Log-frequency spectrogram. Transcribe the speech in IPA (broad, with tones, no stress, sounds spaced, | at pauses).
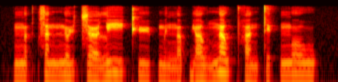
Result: ŋ ɐ˨ k̚ t͡s ɐ˨ n n̪ ɵ˨˥ ɥ t͡s œː˨˩ l iː˧ kʰ yː˨ p̚ m ɪ˨˩ ŋ ɐ˧ p̚ j ɐ˨ w n̪ ɐ˥ w pʰ ɐ˨ n t̪ ɪ˨˥ k̚ ŋ o˥ w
